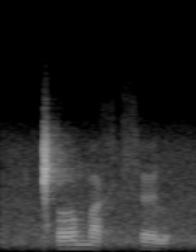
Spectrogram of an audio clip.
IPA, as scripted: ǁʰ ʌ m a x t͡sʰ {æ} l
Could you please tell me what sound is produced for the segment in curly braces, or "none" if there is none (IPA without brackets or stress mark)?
ɛ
